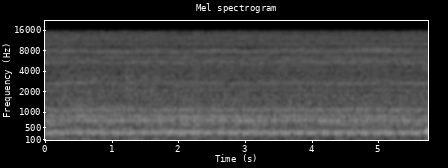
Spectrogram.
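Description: An electric stand mixer beats butter, sugar and vanilla for a French silk pie, producing a steady, loud, unbroken mechanical whir with a constant tonal hum and no voices.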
